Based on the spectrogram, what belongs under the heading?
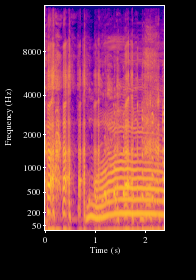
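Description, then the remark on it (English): A man imitates a cow with one long, low, drawn-out moo that swells and holds steady, preceded by a few short vocal sounds. The voice is loud. “This guy right here does one of the best impressions of a cow I've ever seen.”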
